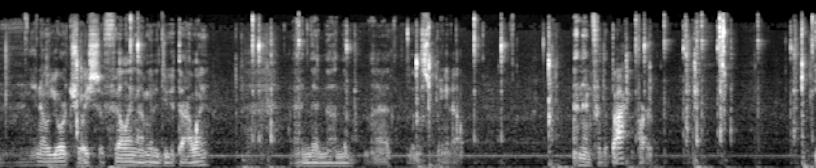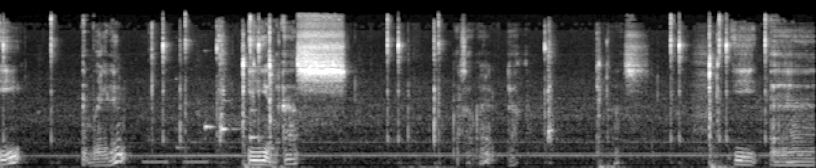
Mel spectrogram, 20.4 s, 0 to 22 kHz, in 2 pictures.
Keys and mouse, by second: 1.0 alt+m, 3.2-5.1 drag, 5.1 middle click, 5.3 a, 5.4 a, 6.0-7.6 drag, 6.9 a, 8.0-9.7 drag, 9.7-10.9 middle drag, 10.1 e, 10.9-12.6 drag, 13.2 e, 13.6 s, 17.7 s, 19.1 e, 19.8-20.4 drag.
